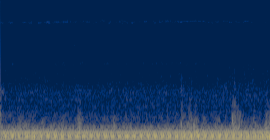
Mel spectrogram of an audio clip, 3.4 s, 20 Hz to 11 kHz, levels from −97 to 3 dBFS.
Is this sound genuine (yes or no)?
yes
